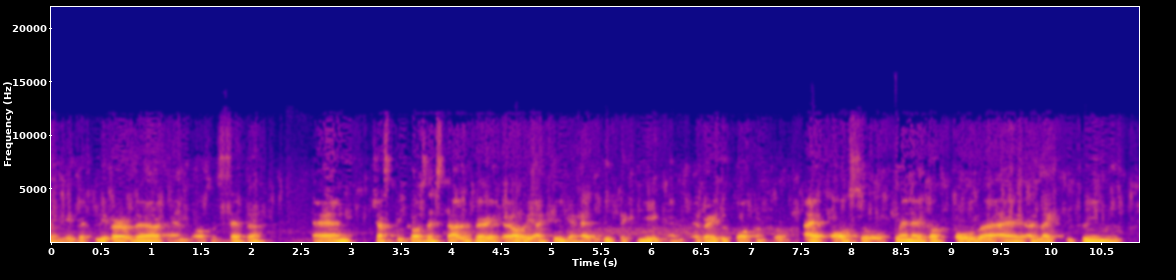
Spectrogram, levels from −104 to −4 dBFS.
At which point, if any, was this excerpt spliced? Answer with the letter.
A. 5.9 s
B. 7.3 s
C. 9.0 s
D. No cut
B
